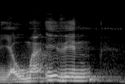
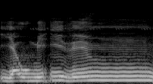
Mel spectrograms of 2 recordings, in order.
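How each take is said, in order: First: The m is followed by an 'a' vowel. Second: The m is followed by an 'i' vowel. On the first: The speaker calls it wrong. "mimnya suka dibaca fathah" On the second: The speaker calls it right. "tapi yaumi idzin"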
